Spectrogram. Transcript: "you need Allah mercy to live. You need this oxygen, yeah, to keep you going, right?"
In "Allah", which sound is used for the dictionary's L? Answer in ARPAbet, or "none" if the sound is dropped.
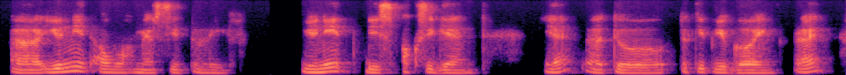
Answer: W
